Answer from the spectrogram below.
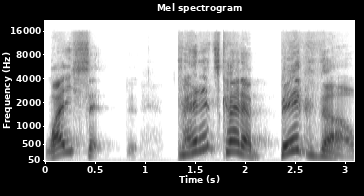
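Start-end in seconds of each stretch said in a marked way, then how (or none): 1.3-3.1 high, moany, mocking voice. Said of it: "why did you say it like that?".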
